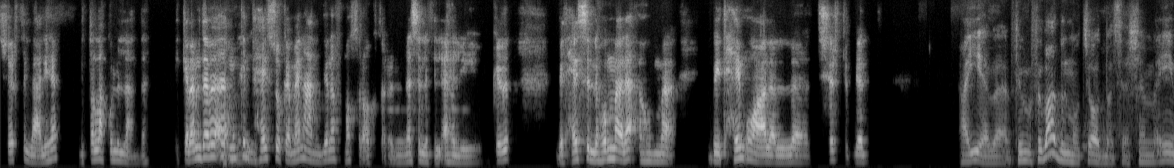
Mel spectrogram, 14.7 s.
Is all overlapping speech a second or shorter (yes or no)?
yes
